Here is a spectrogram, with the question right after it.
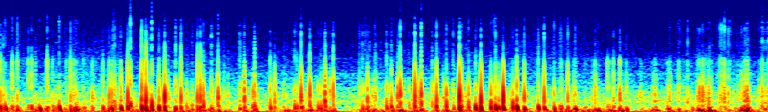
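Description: A hollow, orange, textured rubber chicken toy held close to the mic is scratched and rubbed with fingertips and nails. The result is a dense run of quick, dry scratching clicks over a low, rumbling body. It comes in uneven bursts with a brief softer dip partway through.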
